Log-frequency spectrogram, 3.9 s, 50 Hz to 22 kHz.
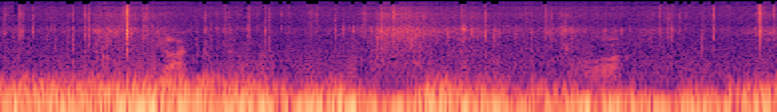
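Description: A campfire burns on frozen ground at minus 17 in winter, giving a close, rough roar and crackle with gusty wind noise, steady throughout.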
